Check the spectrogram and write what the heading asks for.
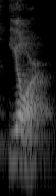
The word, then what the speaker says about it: you're: It's pronounced your.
